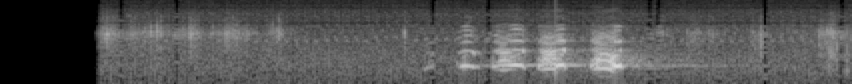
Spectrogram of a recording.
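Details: Dog fox calling to its mate, the vixen, at the den at night; a run of hoarse, barking yelps repeated rapidly, rising in loudness toward the end of the series, with faint rustling between calls.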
